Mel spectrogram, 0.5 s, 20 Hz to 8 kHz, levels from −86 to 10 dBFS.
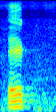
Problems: constant background noise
